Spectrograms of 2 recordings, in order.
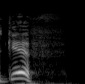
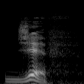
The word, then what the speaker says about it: GIF: That is GIF, not JIF. A lot of people will say JIF.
